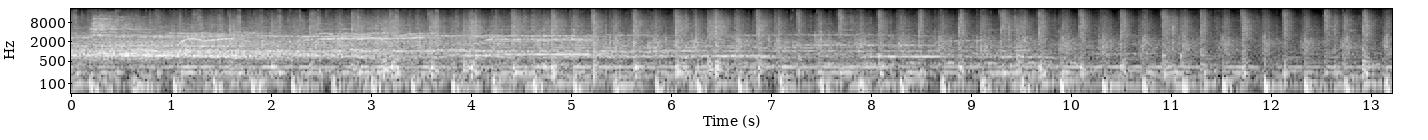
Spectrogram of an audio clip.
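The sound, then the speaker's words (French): Audience cheering and whooping in an ovation for the drummer at a live show, loud shouts riding over a steady, pounding drum beat and sustained low bass tones. “Messieurs dames, ce soir, à la batterie, je vous demande de lui faire un triomphe, une ovation pour monsieur Alexandre Mailleux, s'il vous plaît.”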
